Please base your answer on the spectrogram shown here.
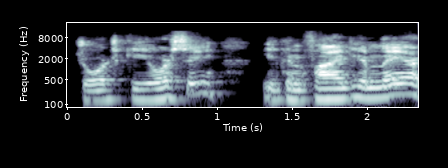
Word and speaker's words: Ghiorse: the last couple of years his last name is spelled g h IO RS e George Gori you can find him there and I recently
